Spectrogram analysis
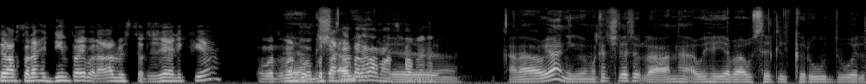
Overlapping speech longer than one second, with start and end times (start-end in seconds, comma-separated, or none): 2.8-4.3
